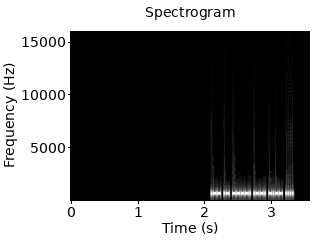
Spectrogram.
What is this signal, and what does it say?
Morse code, heard as a keyed tone, about 78 wpm, 700 Hz. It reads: WA9PYH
